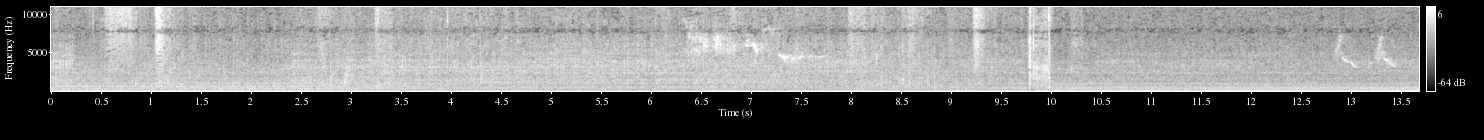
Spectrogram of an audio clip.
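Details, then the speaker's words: Classic car not run since 1983, heard from passenger side: steady, even low idle hum, no knocks, misses or hunting, no smoke; engine idles smoothly and healthily. "so what do you think let's go passenger side it sounds nice doesn't it"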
